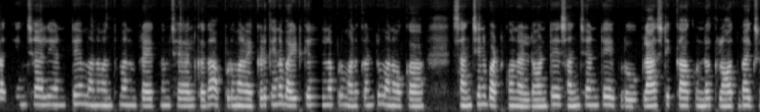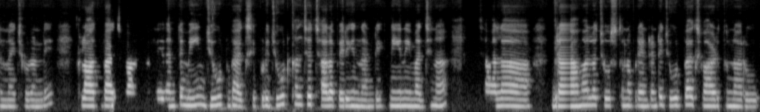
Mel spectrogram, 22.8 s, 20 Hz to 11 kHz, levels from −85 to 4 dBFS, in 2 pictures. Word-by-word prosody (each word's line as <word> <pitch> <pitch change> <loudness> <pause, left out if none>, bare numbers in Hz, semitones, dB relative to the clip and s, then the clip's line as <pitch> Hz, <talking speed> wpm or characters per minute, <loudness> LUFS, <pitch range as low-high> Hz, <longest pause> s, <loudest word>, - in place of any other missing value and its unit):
తగ్గించాలి 245 +2 -3
అంటే 230 +3 -6 0.2
మన 230 -1 -1
వంతు 220 -1 -3
మనం 230 -1 -2
ప్రయత్నం 210 +2 -2
చేయాలి 210 0 -2
కదా! 205 +3 +1
అప్పుడు 220 -1 -7
మనం 215 -1 +4
ఎక్కడికైనా 235 +4 -3
బయటికిెళ్తునప్పుడు, 235 +2 -2
మనకంటూ 225 +4 -3
మనం 220 -1 +2
ఒక - - -18 0.7
సంచిని 225 +4 +1
పట్టుకొని 215 0 +2
వెళ్ళడం. 200 0 -1
అంటే 210 +5 -2 0.2
సంచంటే 230 +3 -1
ఇప్పుడు 205 -2 -5 0.2
ప్లాస్టిక్ 215 +3 +4
కాకుండా 215 -1 +2
క్లాత్ 205 0 +1
బ్యాగ్స్ 220 -2 0
ఉన్నాయి 195 -1 -4
చూడండి. 195 +3 -4 0.5
క్లాత్ 210 -1 +5
బ్యాగ్స్ 205 -1 +4
గాని 200 0 +2 0.3
లేదంటే 210 +2 -1
మెయిన్ 235 +2 +1
జూట్ 230 +3 +2
బ్యాగ్స్. 195 -2 -1
ఇప్పుడు 215 0 0
జూట్ 250 +3 0
కల్చర్ 250 0 +1
చాలా 205 0 +5
పెరిగిందండి. 200 -1 0 0.2
నేనీ 205 0 +2
మధ్యన 200 +3 -2 0.7
చాలా 210 0 +2 0.7
గ్రామాల్లో 205 +3 +4
చూస్తున్నప్పుడేంటంటే, 210 0 -2
జూట్ 220 0 0
బ్యాగ్స్ 240 0 +1
వాడుతున్నారు, 200 -2 0
215 Hz, 125 wpm, -20 LUFS, 205-230 Hz, 0.7 s, క్లాత్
